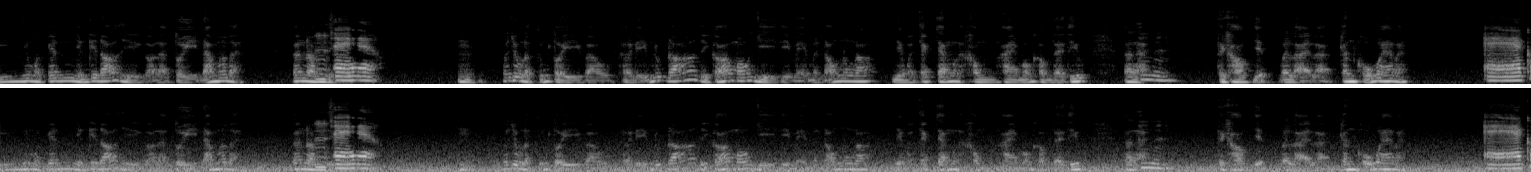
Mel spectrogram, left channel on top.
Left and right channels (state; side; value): noise; right; rumble, 3 dB below the sound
